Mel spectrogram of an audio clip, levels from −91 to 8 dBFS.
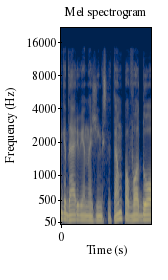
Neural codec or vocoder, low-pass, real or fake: autoencoder, 48 kHz, 128 numbers a frame, DAC-VAE, trained on Japanese speech; 14.4 kHz; fake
